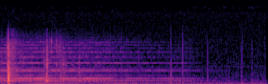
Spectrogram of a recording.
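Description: A piano plays a few ringing notes.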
